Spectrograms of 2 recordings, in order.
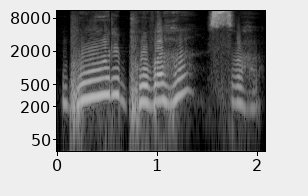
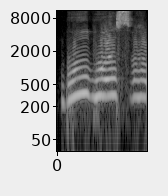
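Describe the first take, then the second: First: The r after the first syllable is pronounced. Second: The r after the first syllable is dropped. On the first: The speaker calls it right. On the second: The speaker calls it wrong.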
